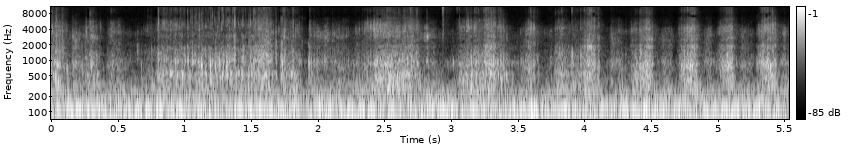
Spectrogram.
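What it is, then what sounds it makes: Silicone scrubbing glove. Long purple acrylic nails scratch and rake across the short, soft silicone bristles covering the palm of an empty grey silicone dish glove held upright. The result is a quick run of dry, scratchy raking strokes over a steady low hum.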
